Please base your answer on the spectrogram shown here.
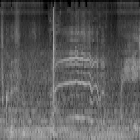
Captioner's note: horse whinnying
